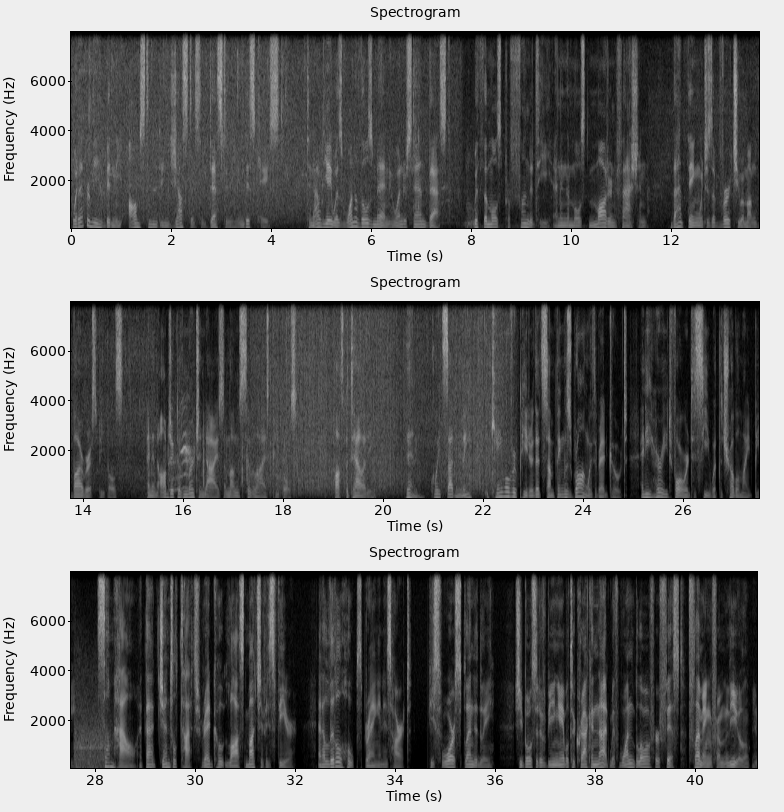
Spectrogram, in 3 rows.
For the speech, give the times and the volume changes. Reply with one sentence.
The speech can be heard from 0.0 to 41.2 s, at a steady volume.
